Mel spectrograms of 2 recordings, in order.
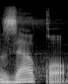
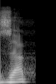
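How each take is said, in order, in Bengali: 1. শেষের q ধ্বনিটি ধাক্কা দিয়ে ঝাঁকুনি সহ ছেড়ে দেওয়া হয়। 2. শেষের q ধ্বনিটি ধাক্কা ছাড়া সমানভাবে বন্ধ করা হয়। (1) "ধাক্কা দিবেন যা ক" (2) "জাক না বলে"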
